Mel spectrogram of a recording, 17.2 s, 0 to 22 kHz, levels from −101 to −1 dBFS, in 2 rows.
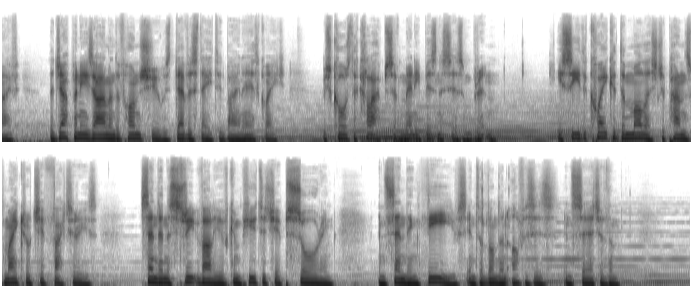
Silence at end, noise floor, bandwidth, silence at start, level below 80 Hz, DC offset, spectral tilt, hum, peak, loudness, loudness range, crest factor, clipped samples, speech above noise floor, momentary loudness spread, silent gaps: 0 s; -48 dBFS; 12.5 kHz; 0 s; -32 dBFS; under 0.1%; -5.5 dB/octave; none; -6 dBFS; -21 LUFS; 2 LU; 14 dB; under 0.1%; 29 dB; 11 LU; none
